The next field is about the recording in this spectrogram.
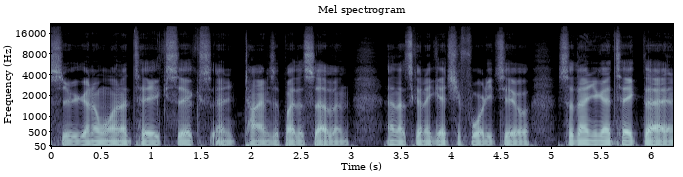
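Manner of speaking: very low, dead-level, flat monotone drone. Imitating the guy who does a math video: flat monotone delivery. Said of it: "he has this like super monotone, so he's like".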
